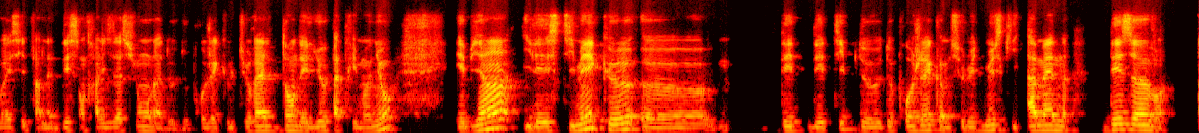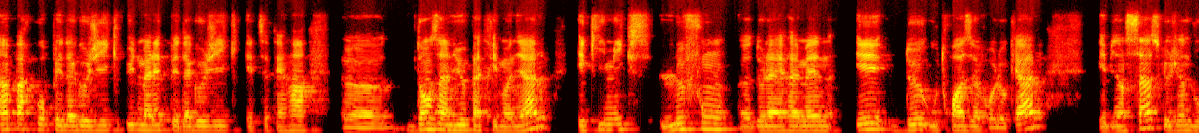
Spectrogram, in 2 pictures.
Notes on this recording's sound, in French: Enregistré sur zoom.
